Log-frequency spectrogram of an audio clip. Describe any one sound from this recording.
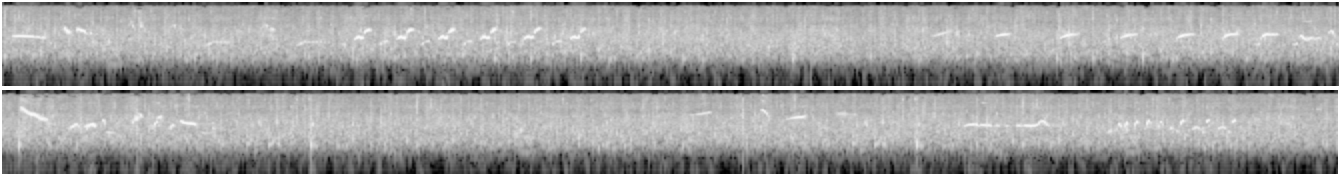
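A white-rumped shama sings bursts of clear whistled phrases.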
